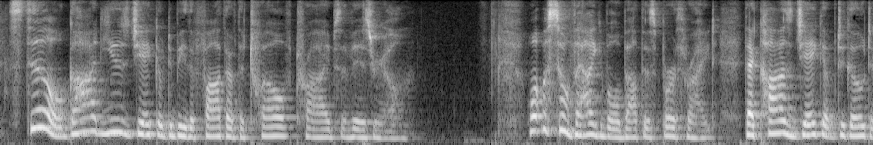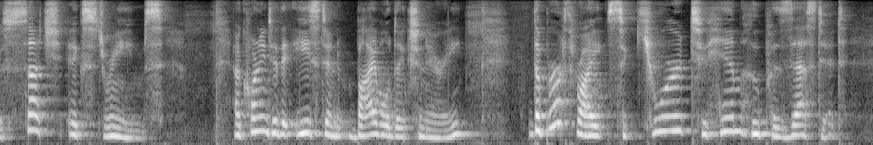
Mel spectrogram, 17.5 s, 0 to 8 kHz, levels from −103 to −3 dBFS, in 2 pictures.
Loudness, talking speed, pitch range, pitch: -18 LUFS, 150 wpm, 175-245 Hz, 205 Hz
